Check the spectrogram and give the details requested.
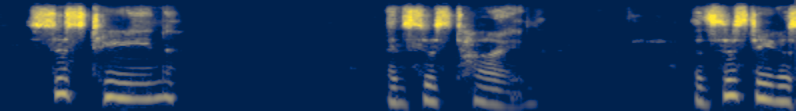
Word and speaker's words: cysteine: the weeds of it, there's amino acids called cysteine and cysteine. And cysteine is spelled Cysteine, and cysteine is without that first E, it's Cystine.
